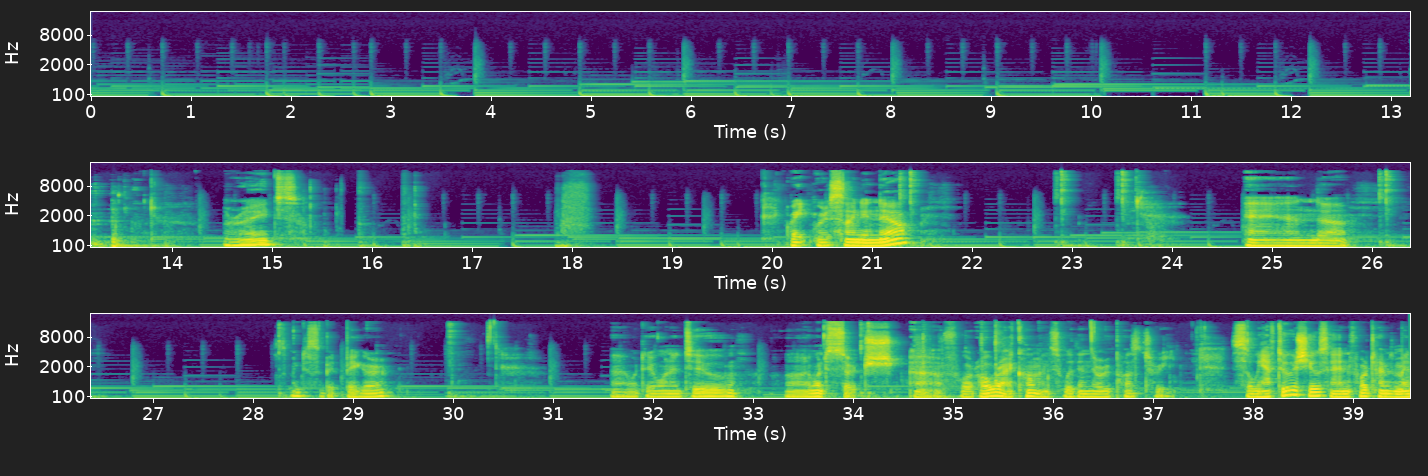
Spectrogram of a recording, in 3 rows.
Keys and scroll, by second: 34.7 super+v.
